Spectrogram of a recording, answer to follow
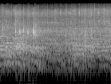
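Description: Model locomotive running along the layout track, with a quick run of mechanical clicks about half a second in, over hall chatter.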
